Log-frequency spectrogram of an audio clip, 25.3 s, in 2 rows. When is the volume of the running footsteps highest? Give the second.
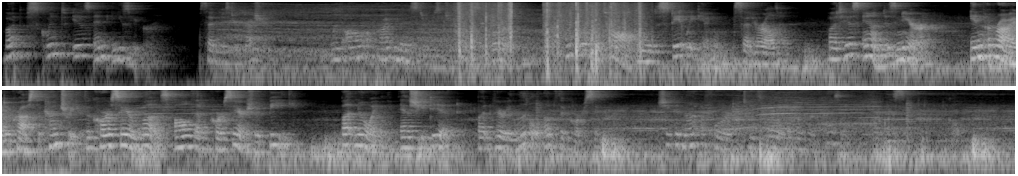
7 s.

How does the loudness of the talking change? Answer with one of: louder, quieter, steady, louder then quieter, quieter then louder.
louder then quieter.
